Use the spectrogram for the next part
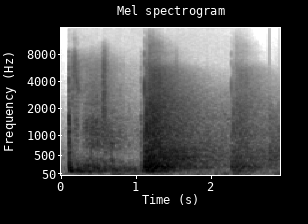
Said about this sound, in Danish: Det bliver ved med at regne med brandbomber, og flere civile har mistet livet.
